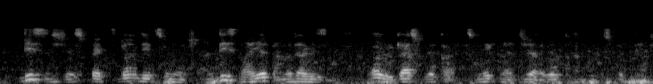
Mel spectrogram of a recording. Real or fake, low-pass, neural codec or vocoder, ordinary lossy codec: real; 5.4 kHz; none; Opus, 16 kbps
